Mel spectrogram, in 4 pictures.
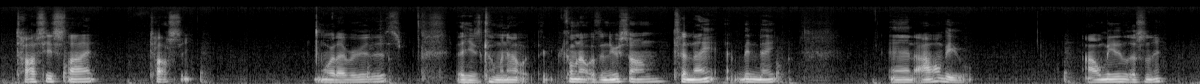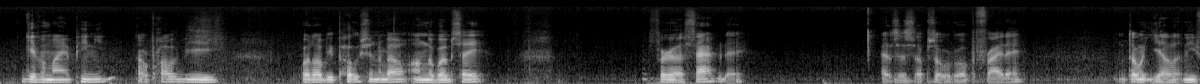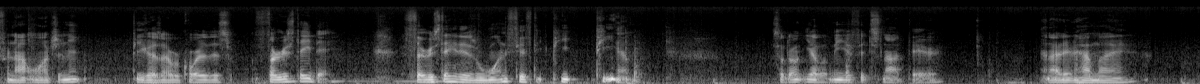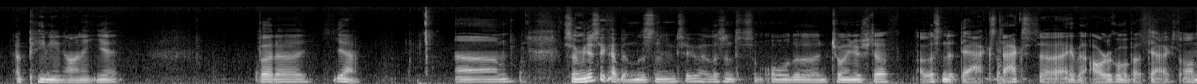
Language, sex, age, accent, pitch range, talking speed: English, male, 20-39, American, 105-120 Hz, 150 wpm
